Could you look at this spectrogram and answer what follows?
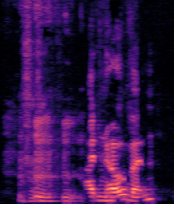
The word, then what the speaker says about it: Eindhoven: Eindhoven.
